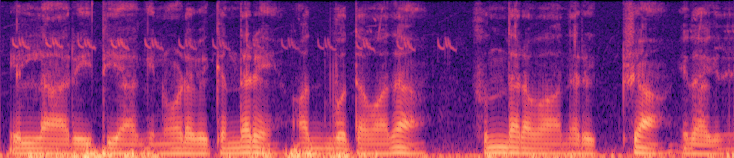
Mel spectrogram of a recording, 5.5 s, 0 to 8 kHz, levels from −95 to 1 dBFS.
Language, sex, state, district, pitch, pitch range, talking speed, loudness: Kannada, male, Karnataka, Belgaum, 95 Hz, 90-95 Hz, 75 wpm, -19 LUFS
